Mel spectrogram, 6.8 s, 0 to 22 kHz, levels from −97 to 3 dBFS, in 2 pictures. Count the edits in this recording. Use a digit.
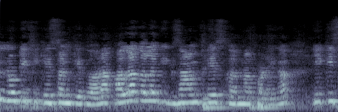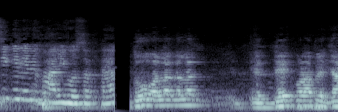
1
